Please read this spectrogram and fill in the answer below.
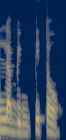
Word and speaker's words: labimpito: If a P follows the NG connector, the NG becomes an M, just like in labimpito.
